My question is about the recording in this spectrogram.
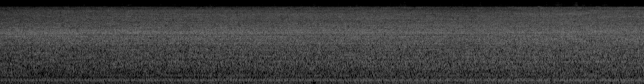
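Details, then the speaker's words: M13A Portaclave 'Big Bertha' field autoclave switched to fast exhaust: a loud, steady hiss as a jet of steam vents from the top while chamber pressure drops toward zero; normal venting. "so we turn this unit all the way around too fast exhaust and then you can see the jet of steam coming out the top"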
